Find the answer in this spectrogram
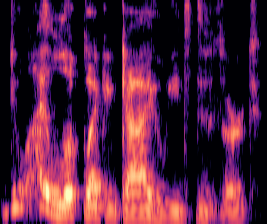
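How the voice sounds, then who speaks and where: A man's voice: on the low side, wildly swooping pitch, unhurried. A man co-hosting a security podcast in casual chat, with dry, sarcastic humor. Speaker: podcast co-host.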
